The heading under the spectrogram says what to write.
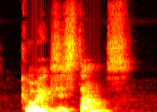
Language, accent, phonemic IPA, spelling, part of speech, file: French, Canada, /kɔ.ɛɡ.zis.tɑ̃s/, coexistence, noun, LL-Q150 (fra)-coexistence.wav
- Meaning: coexistence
